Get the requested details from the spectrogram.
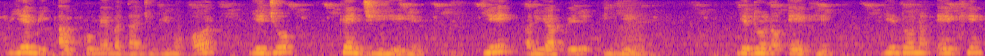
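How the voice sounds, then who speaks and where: A woman teaching Urdu letters and sounds to students in a patient lesson, repeating sounds slowly and checking whether they have understood. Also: a little high. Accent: Pakistani Urdu. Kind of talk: classroom-style explanation to students. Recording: echoey room with background noise.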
